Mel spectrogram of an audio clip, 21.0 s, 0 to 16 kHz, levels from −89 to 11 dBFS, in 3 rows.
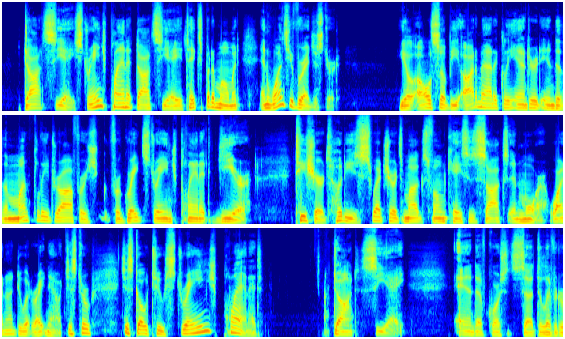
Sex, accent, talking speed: male, American, 155 wpm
